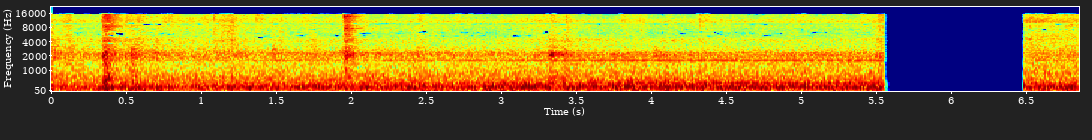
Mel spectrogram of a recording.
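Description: Doon Express passenger train running, heard from inside the coach: a steady rumble with a low hum and two or three sharp clicks. The sound cuts off completely for about a second near the end.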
